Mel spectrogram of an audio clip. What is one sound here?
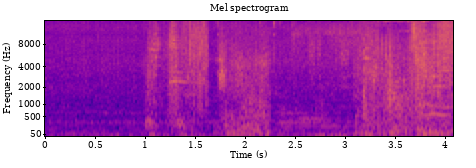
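Electricity crackles and buzzes in short bursts.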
